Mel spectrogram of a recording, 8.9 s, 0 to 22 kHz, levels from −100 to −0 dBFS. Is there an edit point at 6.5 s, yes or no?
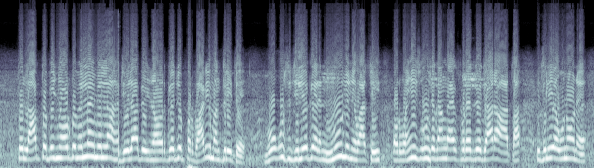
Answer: yes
